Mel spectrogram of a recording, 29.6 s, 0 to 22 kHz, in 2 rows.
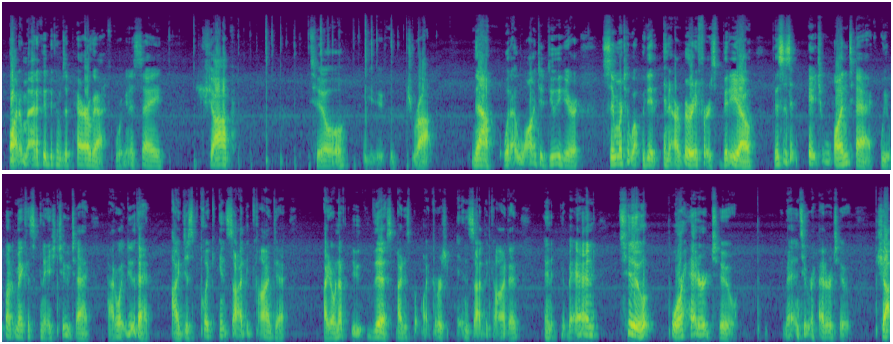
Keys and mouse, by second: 2.7 typing, 4.7-7.3 typing, 10.0 super+s, 17.6-18.3 typing, 26.0 click.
